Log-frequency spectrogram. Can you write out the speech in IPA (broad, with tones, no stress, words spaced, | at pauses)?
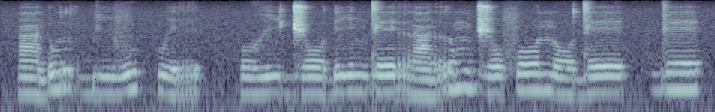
ã˨ɗu˦rɡ͡biː˨ vu˦kʷi˨r | ʊ˨ɣi˨d͡ʒoː˨ ɗiː˦ndeː˦rã˨ rʊ˦md͡ʒo˨ foː˦noː˨deː˦ | ɡeː˦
